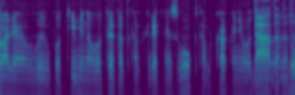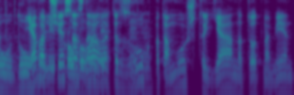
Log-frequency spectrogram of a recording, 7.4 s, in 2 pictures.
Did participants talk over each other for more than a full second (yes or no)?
yes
